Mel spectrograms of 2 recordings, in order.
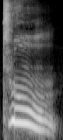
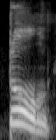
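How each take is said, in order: First: The vowel sounds like 'oo'. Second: The vowel sounds like 'oh'. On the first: The speaker calls it right. "It is टूम" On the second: The speaker calls it wrong. "This is not टोम"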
